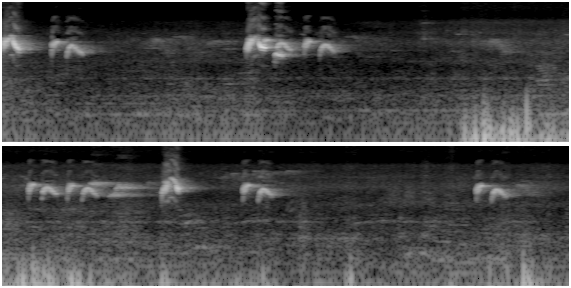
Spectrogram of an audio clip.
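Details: Calls of a female red-whiskered bulbul, used by keepers to stir a freshly caught male to sing and fight. Short runs of sharp, chirpy whistled notes come in bursts, with dull low thumps and rustling in the middle.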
